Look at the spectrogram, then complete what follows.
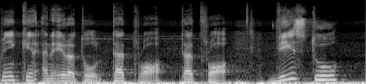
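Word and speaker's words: تترا: this by saying we can make two wrong pronunciations here. The first one is making an excessive air, tetra, and not making an air at all, tatra.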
